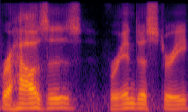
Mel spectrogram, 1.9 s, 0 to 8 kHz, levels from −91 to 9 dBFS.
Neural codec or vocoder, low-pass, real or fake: codec, 16 kHz, about 1 kbps, DyCAST, with the encoder's durations; 7.2 kHz; fake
